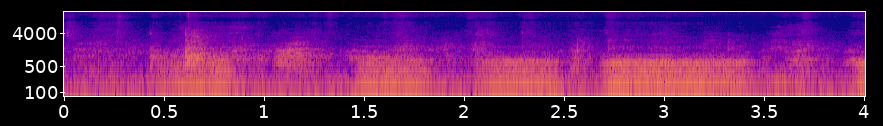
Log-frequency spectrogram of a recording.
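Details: During play between the huge Rottweiler Zeus and Rottweiler puppy Kiya, a steady, throaty growl rolls on in long rumbling stretches, broken by short gaps and faint scuffles.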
